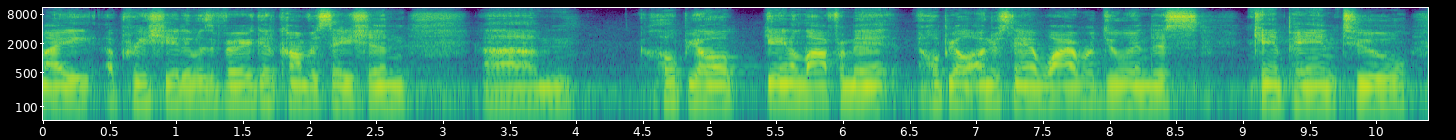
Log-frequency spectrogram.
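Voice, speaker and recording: Flat-voiced man introducing his video. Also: medium pitch, slight background noise. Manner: casual, relaxed. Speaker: host.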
